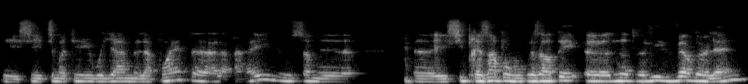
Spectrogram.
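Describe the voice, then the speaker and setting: A man presenting a poetry book, ironic and halting with fillers. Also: a little high, darkish tone. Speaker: poet presenting his book. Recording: dull lo-fi sound.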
